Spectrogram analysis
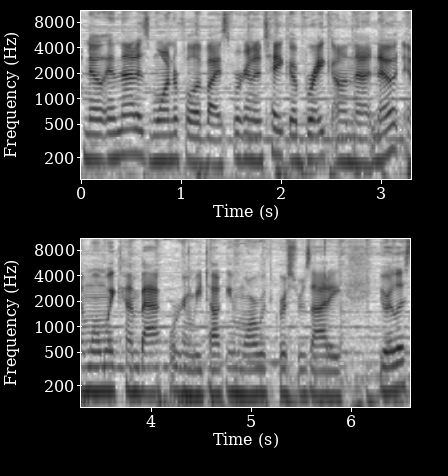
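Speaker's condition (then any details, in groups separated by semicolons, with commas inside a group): No condition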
